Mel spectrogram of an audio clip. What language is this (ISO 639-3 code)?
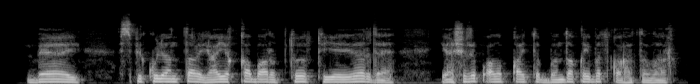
bak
